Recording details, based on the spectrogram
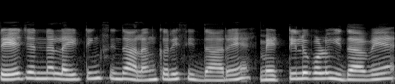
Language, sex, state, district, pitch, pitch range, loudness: Kannada, female, Karnataka, Bangalore, 240 Hz, 215-265 Hz, -15 LUFS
